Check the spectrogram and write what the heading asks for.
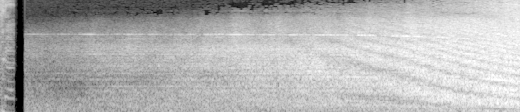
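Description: Jet aircraft flyby: a rushing noise that grows steadily louder, with sweeping, phasing tones as it closes in.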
